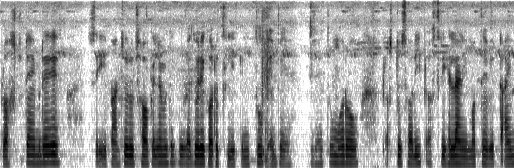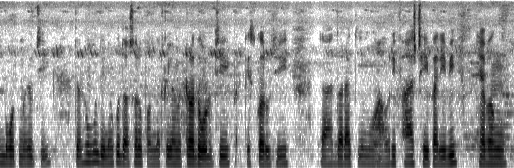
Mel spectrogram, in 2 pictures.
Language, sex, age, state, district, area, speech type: Odia, male, 18-30, Odisha, Jagatsinghpur, rural, spontaneous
